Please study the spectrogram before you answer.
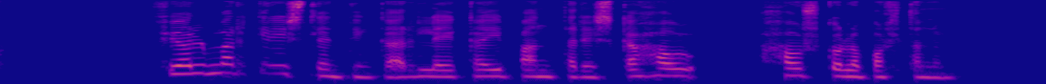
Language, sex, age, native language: Icelandic, female, 40-49, Icelandic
